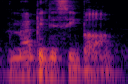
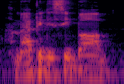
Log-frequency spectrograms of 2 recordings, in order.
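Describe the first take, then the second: Both takes have the same delivery.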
